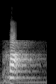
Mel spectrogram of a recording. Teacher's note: 它原来是1声，现在要变成4声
